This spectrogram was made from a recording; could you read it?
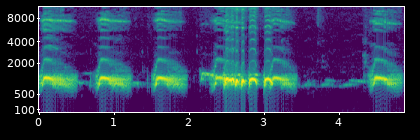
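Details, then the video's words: Local zebra dove song of repeated short mellow coos, one longer phrase rippling with rapid trilled notes in the middle, a faint high whistle audible between phrases. "suara perkutut lokal"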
